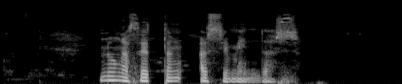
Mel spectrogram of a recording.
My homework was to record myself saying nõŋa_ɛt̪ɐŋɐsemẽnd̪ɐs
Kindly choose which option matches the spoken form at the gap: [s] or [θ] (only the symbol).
θ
